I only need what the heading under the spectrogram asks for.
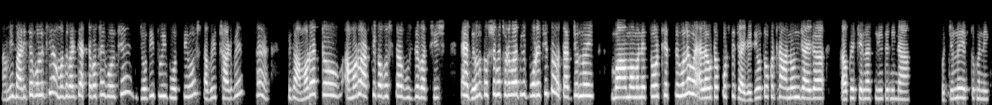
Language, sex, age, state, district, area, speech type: Bengali, female, 45-60, West Bengal, Darjeeling, rural, conversation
